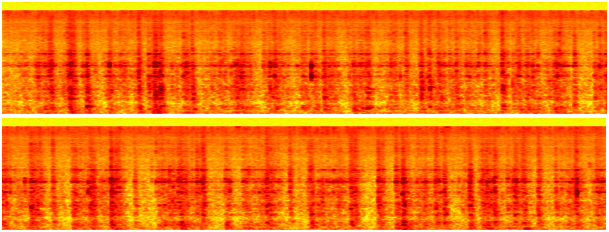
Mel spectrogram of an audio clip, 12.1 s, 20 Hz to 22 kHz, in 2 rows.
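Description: Hotpoint WMFUG 942 front-loading washing machine drum turning during the wash on a 60° bed & bath programme, wet laundry lifting and dropping with water sloshing in a run of irregular soft thumps and splashes. The machine is heating the wash water toward 60°.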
